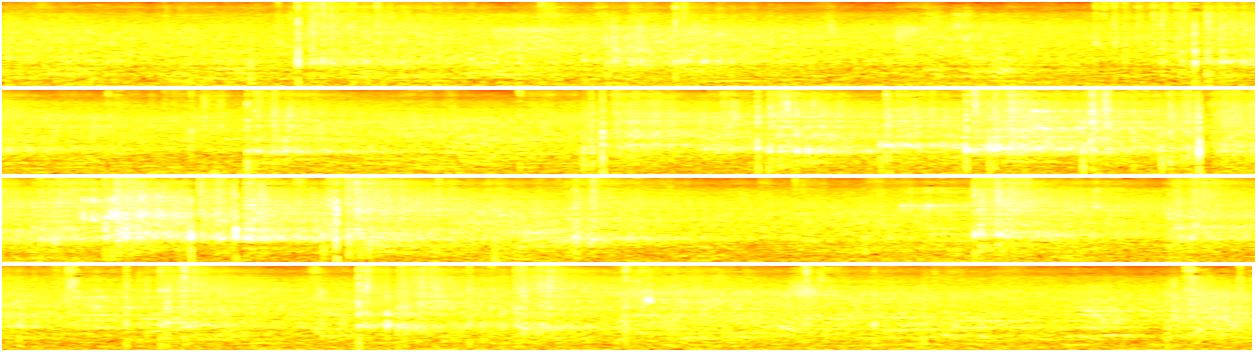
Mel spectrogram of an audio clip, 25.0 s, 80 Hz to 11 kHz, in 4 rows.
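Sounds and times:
murmur of voices: 0.0s - 25.0s
paddles hitting plastic ball: 1.2s - 2.2s, 5.4s - 8.0s, 8.8s - 15.9s, 17.4s - 22.1s.

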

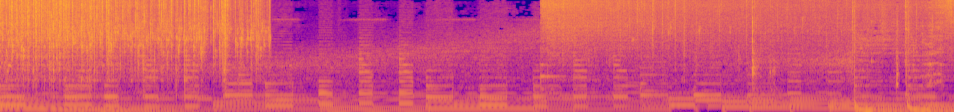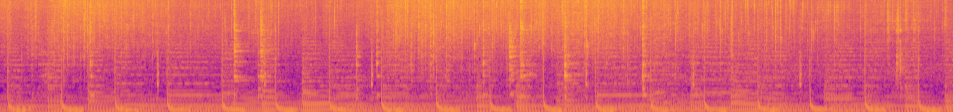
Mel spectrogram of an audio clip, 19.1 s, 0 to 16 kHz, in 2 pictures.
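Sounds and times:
garlic sizzling in oil: 0.0s - 2.7s, 5.4s - 19.0s
background music with beat: 0.0s - 19.0s
metal spoon scraping pot: 8.8s - 10.7s, 14.3s - 16.1s.

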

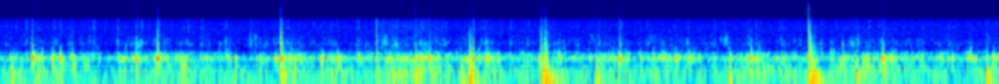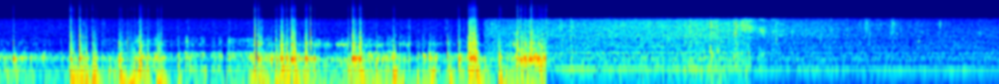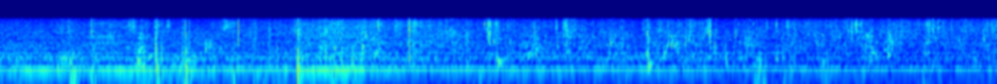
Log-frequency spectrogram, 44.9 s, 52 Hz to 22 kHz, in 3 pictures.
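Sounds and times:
wind buffeting microphone: 0.0s - 39.8s
low hum: 0.0s - 44.9s
water splashing: 0.0s - 44.9s
paddle knocks: 8.0s - 10.2s, 12.0s - 13.4s, 16.0s - 18.2s, 24.8s - 26.8s, 30.7s - 41.9s.

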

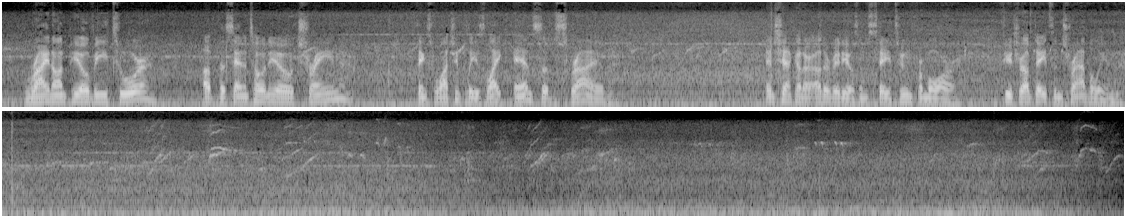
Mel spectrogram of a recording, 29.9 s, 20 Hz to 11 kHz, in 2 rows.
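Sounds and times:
thin steady high tone: 0.0s - 21.3s
bird chirps: 0.0s - 23.4s
low rumble and hiss: 0.0s - 29.9s.

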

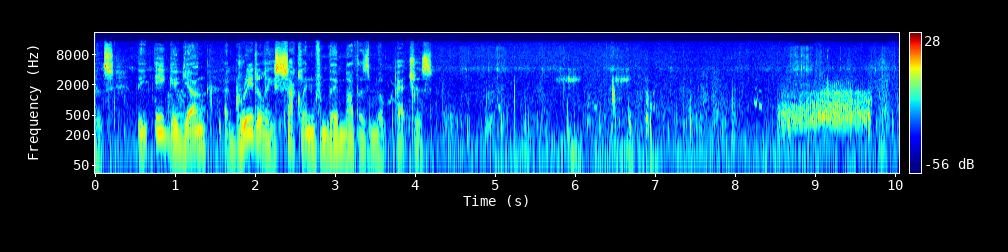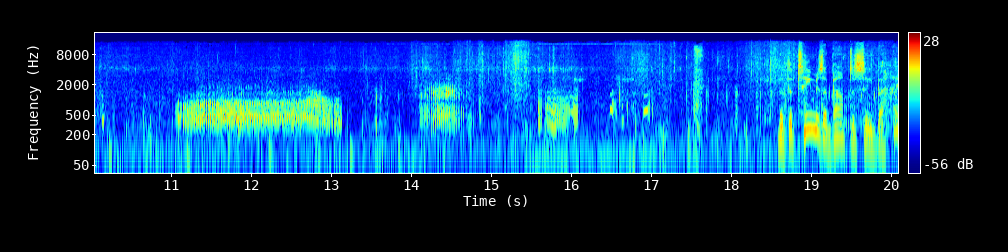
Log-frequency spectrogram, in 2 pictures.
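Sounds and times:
harsh rasping animal sounds: 4.3s - 10.1s, 11.0s - 19.6s.

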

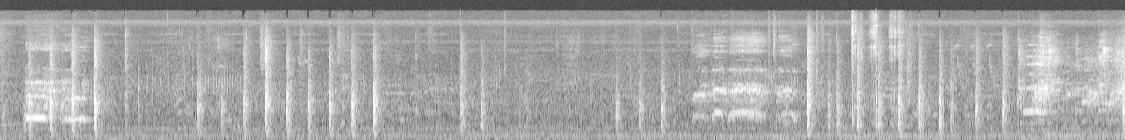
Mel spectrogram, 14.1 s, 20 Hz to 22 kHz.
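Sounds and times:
rooster crowing: 0.3s - 1.2s, 8.6s - 10.1s, 12.7s - 14.0s.

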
